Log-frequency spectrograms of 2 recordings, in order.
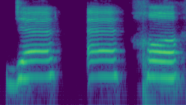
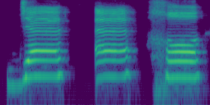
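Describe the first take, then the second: Both takes have the same delivery.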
